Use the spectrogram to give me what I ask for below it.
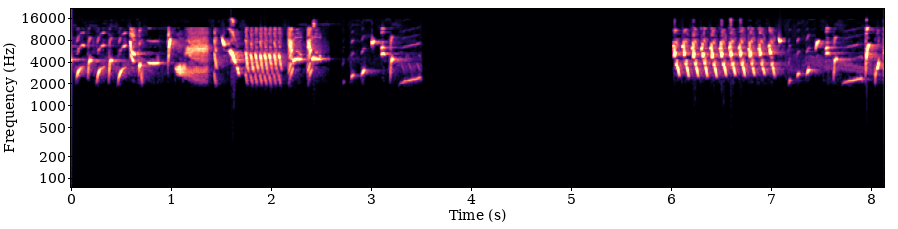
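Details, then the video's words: European goldfinch classic singing used as a training song for other birds: bursts of fast twittering and buzzy trills, a brief rising whistle, a three-second pause, then a rapid rattling trill. Clean recording, no other sounds. "Goldfinch 12h Training Song - Amazing Classic Singing"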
